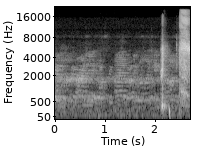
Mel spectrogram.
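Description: Background talk in a busy room, then a quick catch of breath and a sharp loud sneeze burst at the end; hay fever sneezing.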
